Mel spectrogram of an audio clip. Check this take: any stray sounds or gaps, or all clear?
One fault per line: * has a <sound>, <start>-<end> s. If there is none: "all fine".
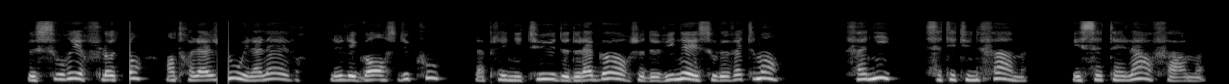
* has a dropout, 1.2-1.3 s
* has a dropout, 2.2-2.3 s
